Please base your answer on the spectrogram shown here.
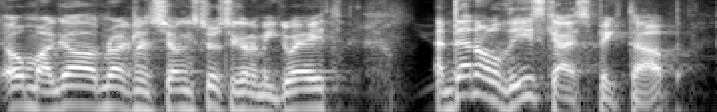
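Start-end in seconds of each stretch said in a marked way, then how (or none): none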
